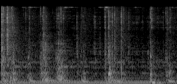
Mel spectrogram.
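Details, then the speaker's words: Bicycle front derailleur adjustment: quick light ticking and scraping with each crank turn as chain rubs the outer cage guide; high limit screw turned counterclockwise to fine-tune until rubbing stops. "the chain outer guide these rubbings they want to do counterclockwise until it no longer rubs"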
